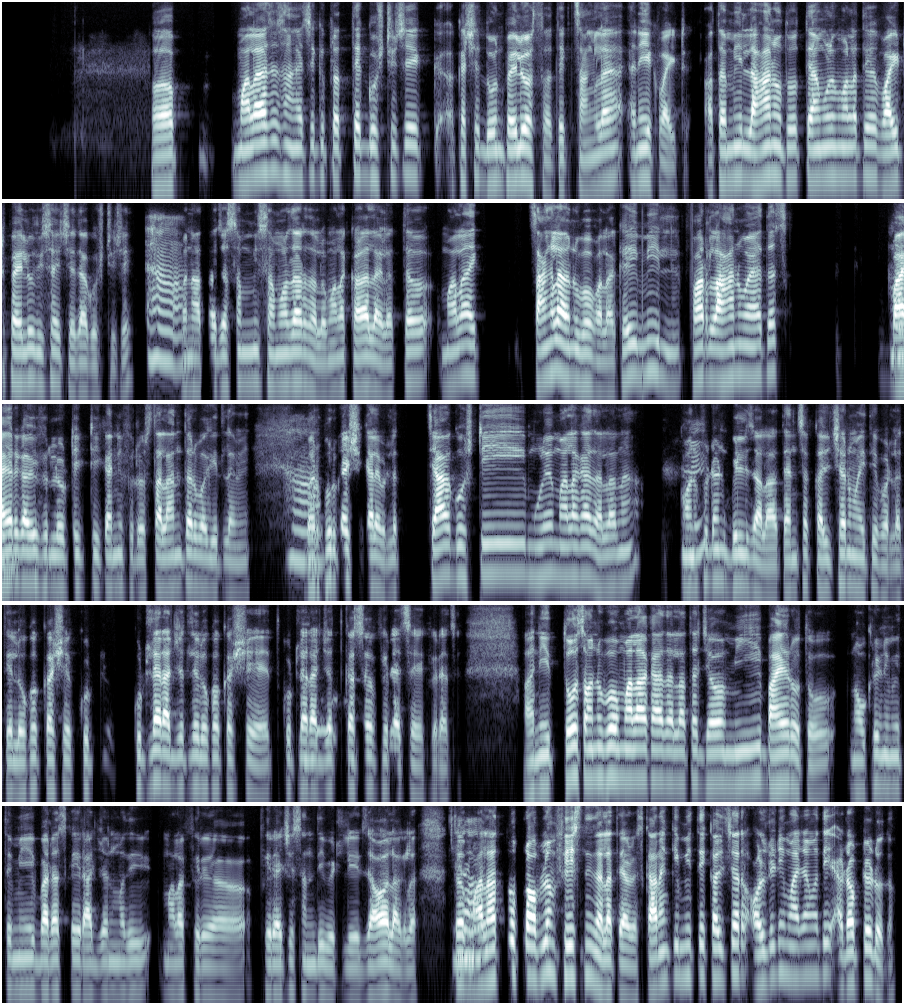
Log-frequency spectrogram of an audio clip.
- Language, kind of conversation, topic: Marathi, podcast, बाबा-आजोबांच्या स्थलांतराच्या गोष्टी सांगशील का?
- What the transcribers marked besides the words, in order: other background noise; tapping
